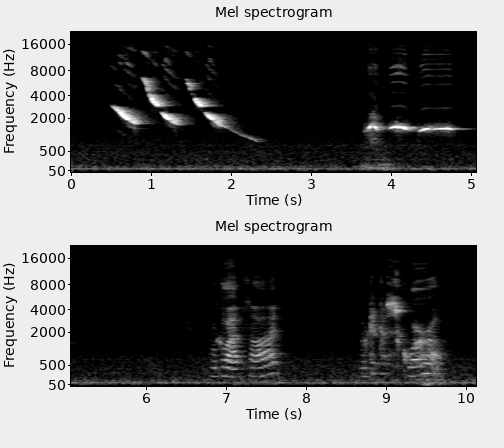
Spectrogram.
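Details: Talkative African grey parrot living in a Texas home serenades birds and squirrels from a screen porch: a run of four quick descending whistled slurs, then a steady whistled tone, followed by softer chattering, speech-like sounds.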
